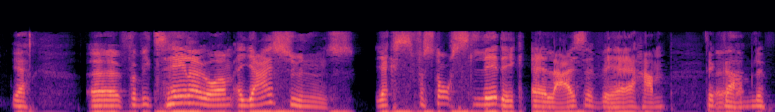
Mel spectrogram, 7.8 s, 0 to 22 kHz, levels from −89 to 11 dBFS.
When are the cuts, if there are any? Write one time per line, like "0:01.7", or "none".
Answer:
none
